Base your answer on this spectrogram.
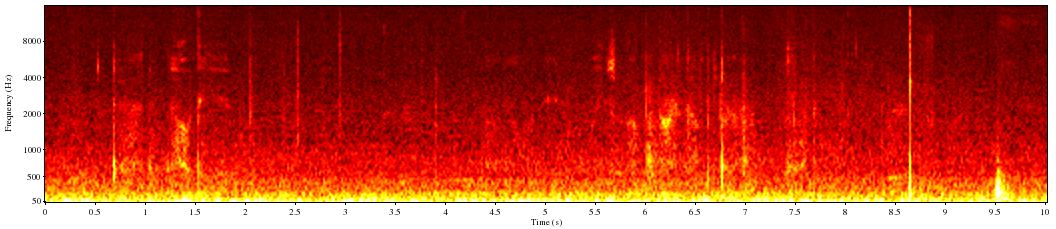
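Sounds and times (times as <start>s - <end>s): person whispering: 0.6s - 2.0s, 4.4s - 7.8s.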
